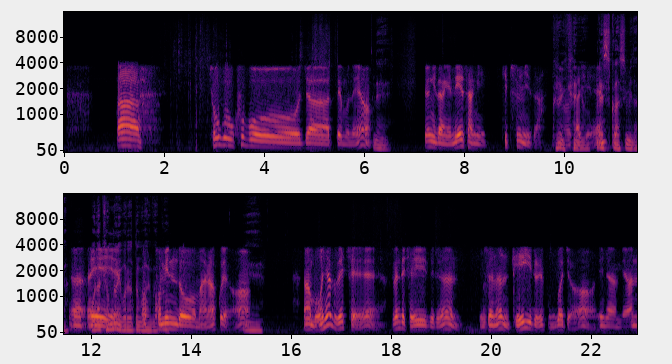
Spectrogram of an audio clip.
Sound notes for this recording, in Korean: 전화연결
